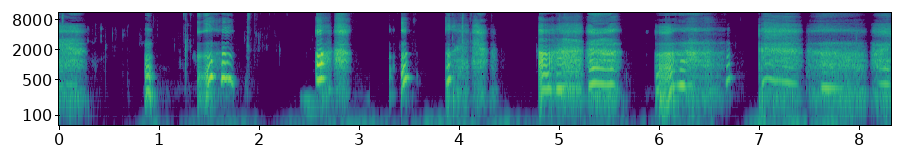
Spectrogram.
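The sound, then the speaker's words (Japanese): Heavy, ragged breathing in irregular bursts of breathy gasps and sighs, some with a faint voiced moan, separated by short pauses. No words are spoken. “息荒いですよ。”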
